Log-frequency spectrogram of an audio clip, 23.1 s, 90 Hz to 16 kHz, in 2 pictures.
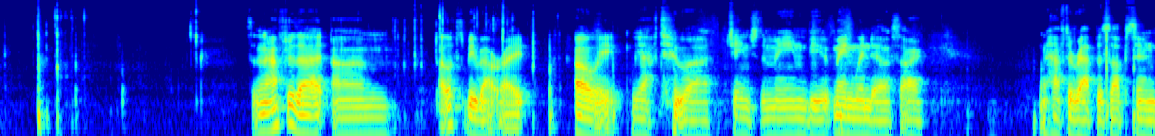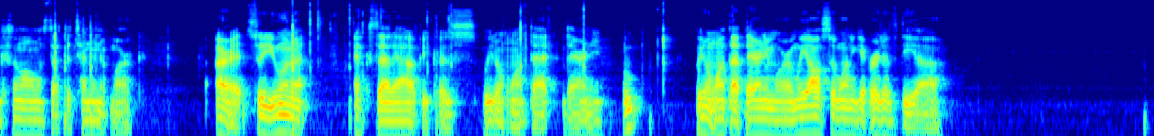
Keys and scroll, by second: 0.0-1.0 typing, 2.6-4.8 typing, 3.5 Down, 15.1 super+s, 15.8 super+q.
